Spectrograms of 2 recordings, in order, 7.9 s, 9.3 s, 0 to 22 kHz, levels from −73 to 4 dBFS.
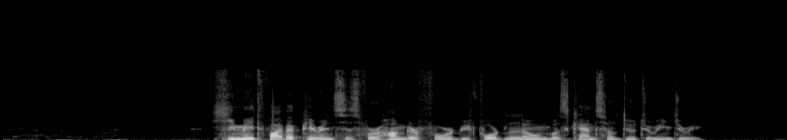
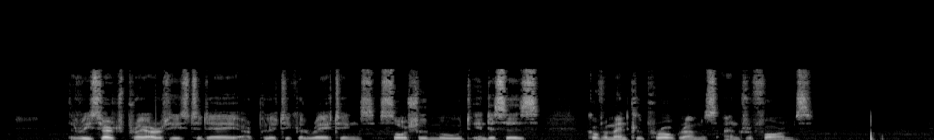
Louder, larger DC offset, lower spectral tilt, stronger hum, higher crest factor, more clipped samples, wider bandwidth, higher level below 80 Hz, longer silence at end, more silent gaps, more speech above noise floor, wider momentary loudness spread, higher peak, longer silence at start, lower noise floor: first, -21 LUFS vs -26 LUFS; neither; first, -8 dB/octave vs -2 dB/octave; neither; about the same, 22 dB vs 24 dB; neither; about the same, 11 kHz vs 11.5 kHz; first, -48 dBFS vs -74 dBFS; first, 0.85 s vs 0.6 s; neither; first, 48 dB vs 39 dB; about the same, 13 LU vs 12 LU; first, 0 dBFS vs -4 dBFS; first, 2.15 s vs 0.7 s; about the same, -69 dBFS vs -66 dBFS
